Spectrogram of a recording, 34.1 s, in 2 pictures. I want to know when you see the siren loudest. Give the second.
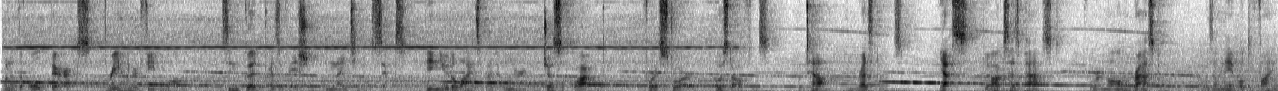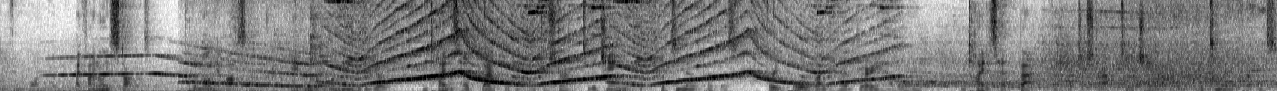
24 s.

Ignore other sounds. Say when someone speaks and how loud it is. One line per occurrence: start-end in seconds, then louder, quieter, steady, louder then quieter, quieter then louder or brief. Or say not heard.
0.0-34.0 steady.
